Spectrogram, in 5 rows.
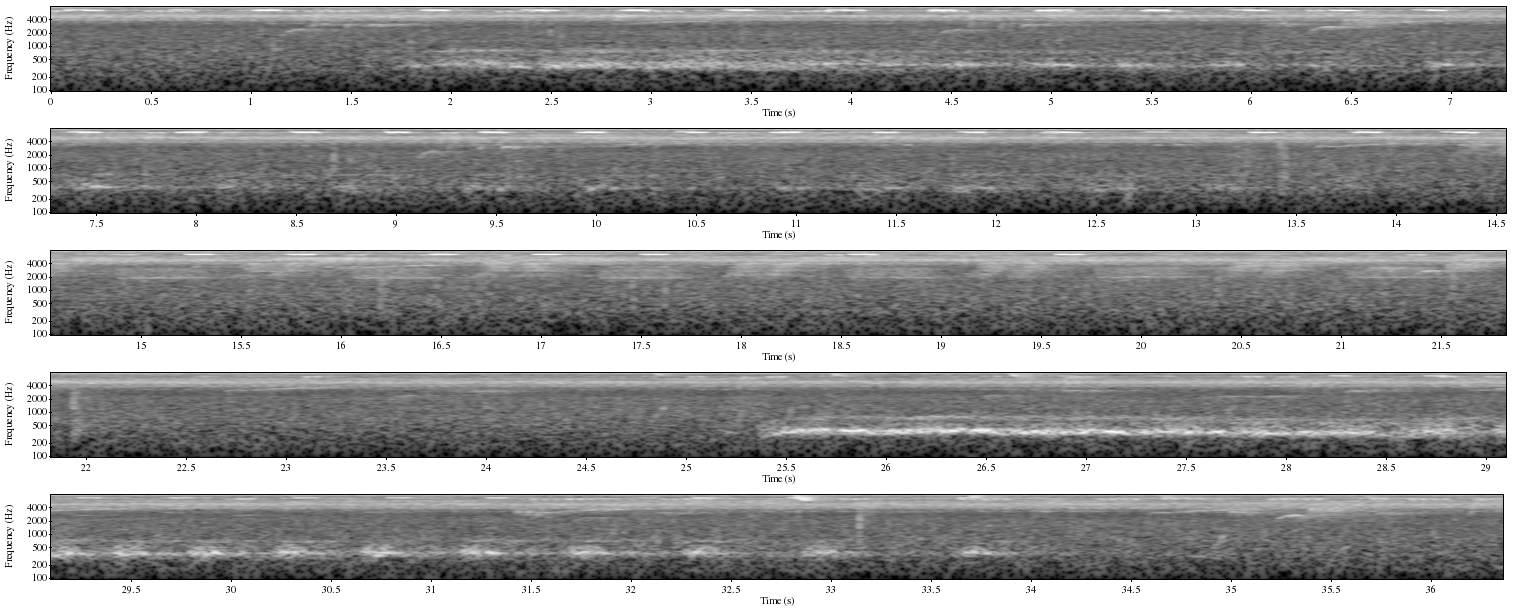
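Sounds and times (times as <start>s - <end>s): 
exotic rainforest nature ambience: 0.0s - 36.3s.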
